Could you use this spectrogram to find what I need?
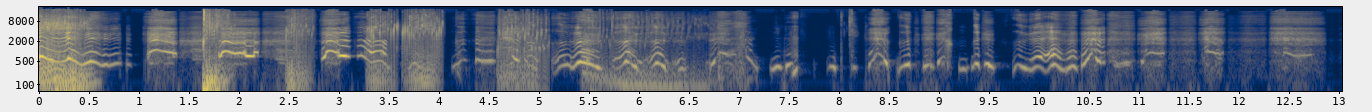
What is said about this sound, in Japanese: しちゃった。おならいっぱい。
